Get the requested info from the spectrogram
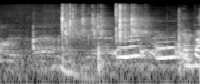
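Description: A child talking, with a few light clicks and rustles of small plastic cups being pulled from a stack and handled on a tile counter.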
